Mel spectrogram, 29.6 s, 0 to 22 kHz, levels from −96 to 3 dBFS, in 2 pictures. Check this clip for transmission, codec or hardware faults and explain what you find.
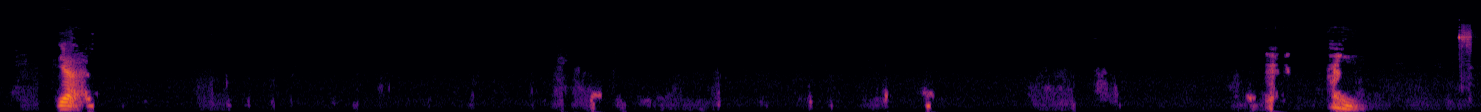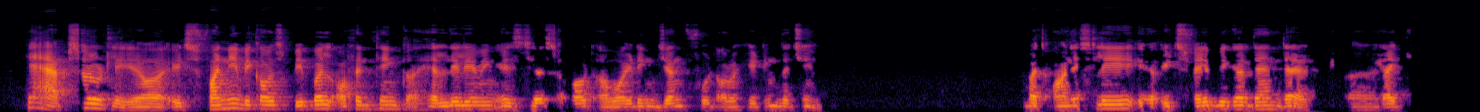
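No transmission, codec or hardware fault can be heard in this speech clip. The only change in level is a smooth fade-out around 29 s, the kind an editor applies to close a recording.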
